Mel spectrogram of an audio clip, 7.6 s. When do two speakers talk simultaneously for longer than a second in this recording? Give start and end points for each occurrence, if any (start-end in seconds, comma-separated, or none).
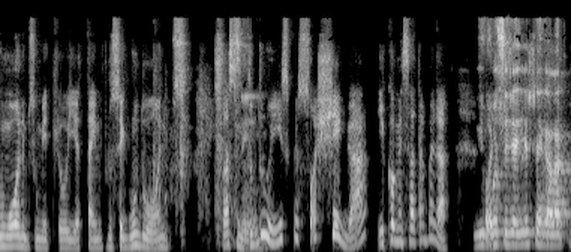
none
